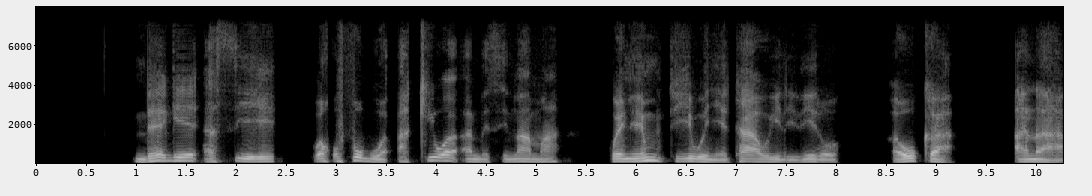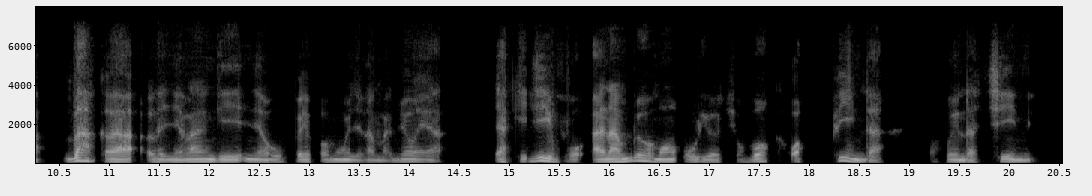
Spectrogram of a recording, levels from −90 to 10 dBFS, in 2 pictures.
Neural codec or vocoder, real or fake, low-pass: codec, 16 kHz, 0.8 kbps, ZipCodec; fake; 7.2 kHz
